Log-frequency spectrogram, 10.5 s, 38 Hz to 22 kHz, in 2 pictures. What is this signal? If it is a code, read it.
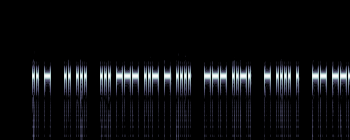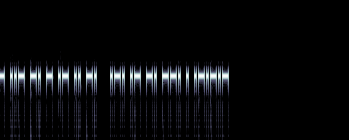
Morse code, heard as a keyed tone, about 40 wpm, 700 Hz. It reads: IT IS SOUTH OF THE MOUNTAIN RANGE.
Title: Sentences from Top 1000 Words - Review Part 4 - 40wpm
